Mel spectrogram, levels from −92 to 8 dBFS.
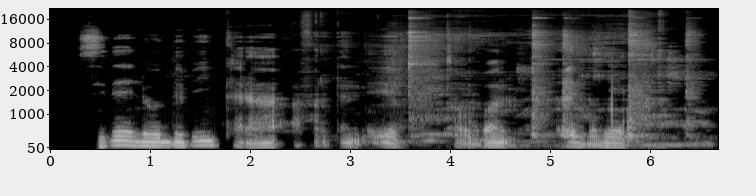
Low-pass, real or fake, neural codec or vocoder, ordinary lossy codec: none; real; none; none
